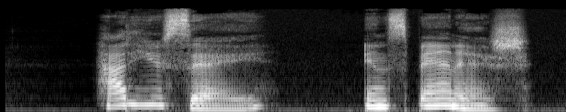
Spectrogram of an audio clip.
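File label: how do you say x in spanish, English, female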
